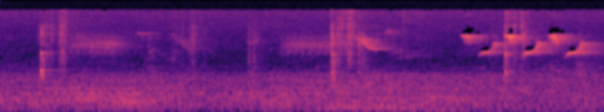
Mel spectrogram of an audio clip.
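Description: Birds chirping over a steady low background rumble, with a quick run of high chirps stepping down in pitch near the end.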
